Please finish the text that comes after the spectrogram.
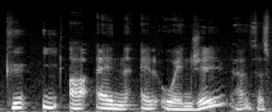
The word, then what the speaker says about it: Qianlong: Ça s'écrit Q-I-A-N-L-O-N-G, hein, ça se prononce Qianlong.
